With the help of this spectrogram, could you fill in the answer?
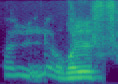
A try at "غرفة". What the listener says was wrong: Bruder, wenn du immer Ghurfa sagst, kommt es mir irgendwie, als würdest du ein L sagen. Also Ghurfa. Es ist Ghurfa.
